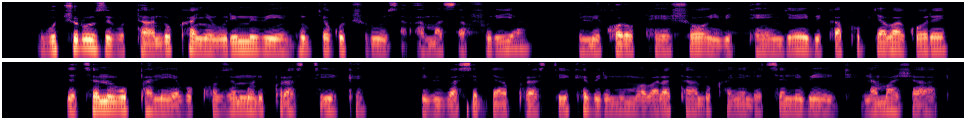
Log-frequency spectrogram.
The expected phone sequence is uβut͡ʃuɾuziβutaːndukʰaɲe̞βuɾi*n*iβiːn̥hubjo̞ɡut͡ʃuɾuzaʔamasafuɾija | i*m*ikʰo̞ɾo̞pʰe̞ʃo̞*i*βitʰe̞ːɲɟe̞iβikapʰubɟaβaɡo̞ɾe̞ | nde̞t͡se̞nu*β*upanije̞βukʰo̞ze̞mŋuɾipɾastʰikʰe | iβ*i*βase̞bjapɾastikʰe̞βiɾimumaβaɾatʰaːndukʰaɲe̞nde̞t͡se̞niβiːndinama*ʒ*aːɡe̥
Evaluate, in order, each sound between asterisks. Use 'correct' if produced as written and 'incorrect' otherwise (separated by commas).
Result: incorrect, correct, correct, correct, correct, correct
